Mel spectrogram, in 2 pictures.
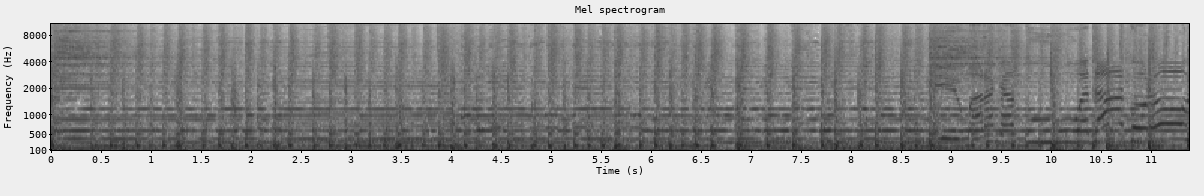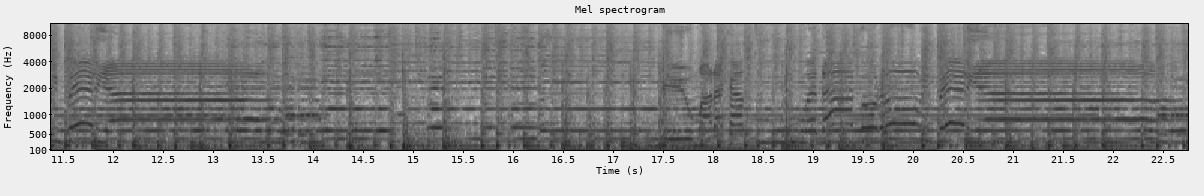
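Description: Maracatu, the rhythmic folk tradition of northeast Brazil, plays for the whole stretch: dense, driving drumming with layered percussion and sustained tonal instruments, loud and unbroken.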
